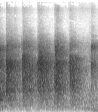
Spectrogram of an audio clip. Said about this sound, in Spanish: Denle aplauso al Señor fuerte esta noche. Aleluya.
